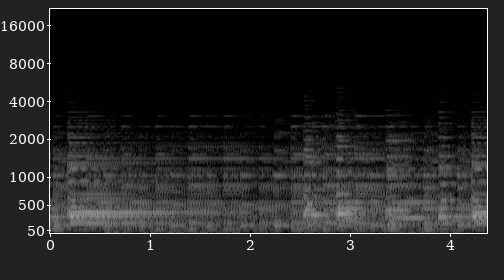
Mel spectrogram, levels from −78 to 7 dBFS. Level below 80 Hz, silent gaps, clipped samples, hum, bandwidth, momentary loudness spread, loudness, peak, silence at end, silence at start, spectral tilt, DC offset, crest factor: -56 dBFS; none; under 0.1%; none; 5.4 kHz; 10 LU; -38 LUFS; -22 dBFS; 0 s; 0 s; -9.5 dB/octave; under 0.1%; 16 dB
